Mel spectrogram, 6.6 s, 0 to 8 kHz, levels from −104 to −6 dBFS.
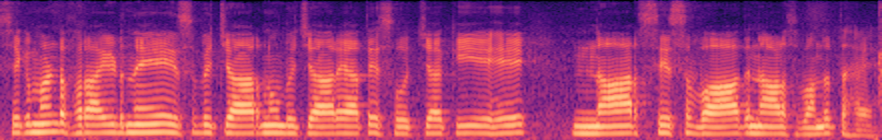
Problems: none marked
